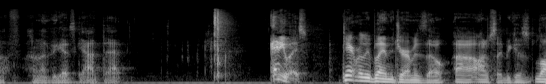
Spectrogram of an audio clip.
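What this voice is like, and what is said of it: Usual voice. Nothing is said of it.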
